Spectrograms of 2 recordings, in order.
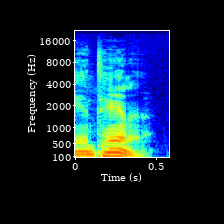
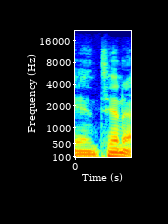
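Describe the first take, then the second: First: The word has a rural, country-style pronunciation. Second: The word has a standard, mainstream pronunciation. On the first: This is how the speaker's rural community says it. "I'd say antenna" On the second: This is how other people say it. "I wouldn't say antenna"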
